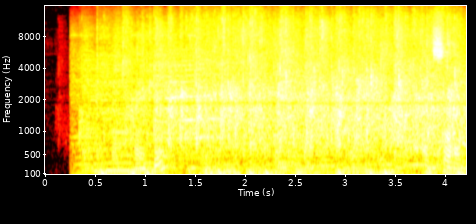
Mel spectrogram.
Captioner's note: applause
